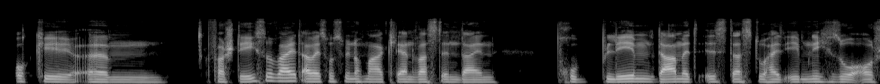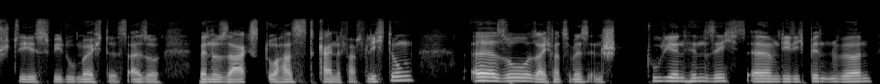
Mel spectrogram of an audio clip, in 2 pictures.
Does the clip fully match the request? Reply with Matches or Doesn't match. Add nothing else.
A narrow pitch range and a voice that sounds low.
Doesn't match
